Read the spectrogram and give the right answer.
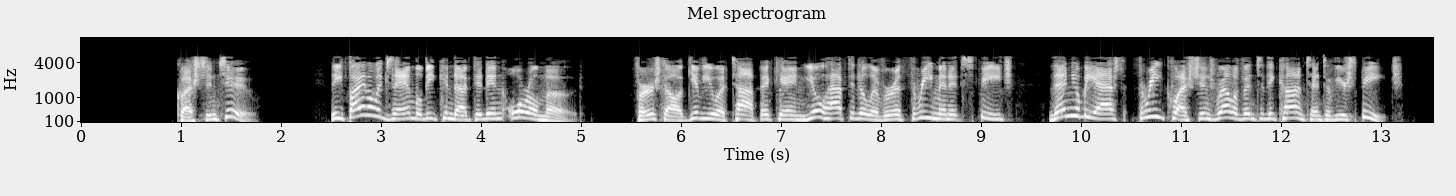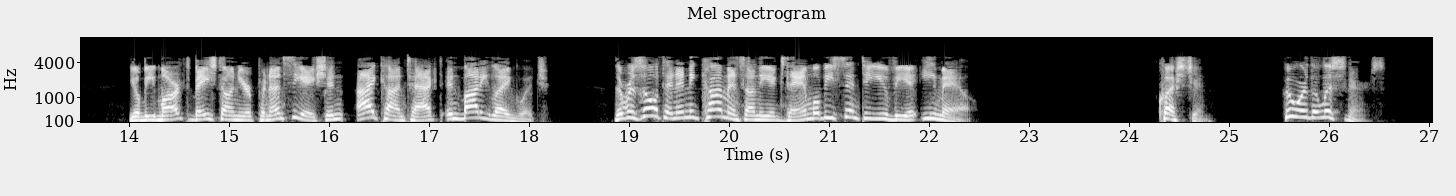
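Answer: Students who will take the final oral exam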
